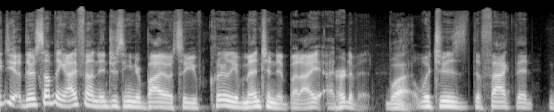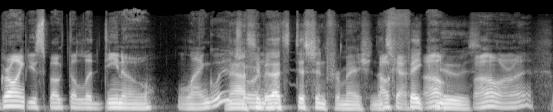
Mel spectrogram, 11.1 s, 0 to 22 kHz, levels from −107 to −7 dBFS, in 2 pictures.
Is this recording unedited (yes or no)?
no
